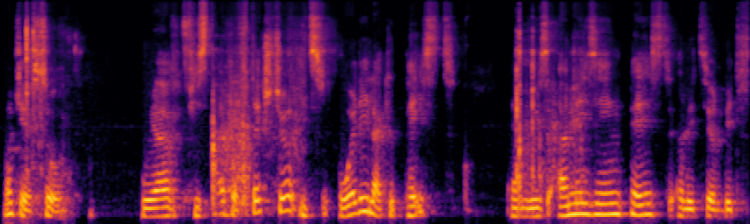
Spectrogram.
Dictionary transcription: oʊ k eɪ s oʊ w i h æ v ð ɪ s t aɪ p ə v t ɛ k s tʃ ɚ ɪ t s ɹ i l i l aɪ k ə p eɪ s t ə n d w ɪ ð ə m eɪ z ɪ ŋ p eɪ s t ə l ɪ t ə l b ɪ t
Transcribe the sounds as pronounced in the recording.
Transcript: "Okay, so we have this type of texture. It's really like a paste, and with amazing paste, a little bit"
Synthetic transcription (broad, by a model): oʊ k eɪ s oʊ w i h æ v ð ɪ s t aɪ p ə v t ɛ k s tʃ ɚ ɪ t s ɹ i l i l aɪ k ə p eɪ s t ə n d w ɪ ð ə m eɪ z ɪ ŋ p eɪ s t ə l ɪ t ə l b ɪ t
